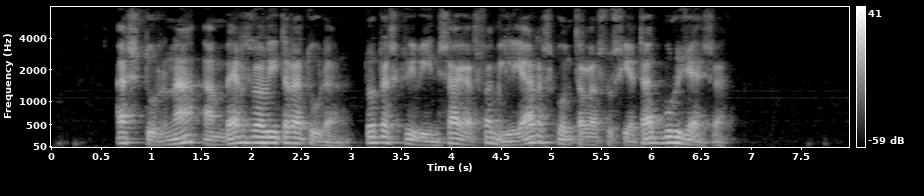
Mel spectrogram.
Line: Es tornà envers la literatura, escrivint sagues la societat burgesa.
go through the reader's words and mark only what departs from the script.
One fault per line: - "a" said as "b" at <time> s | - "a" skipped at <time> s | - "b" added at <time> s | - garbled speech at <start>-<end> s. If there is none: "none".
- "tot" added at 3.2 s
- "familiars contra" added at 4.3 s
